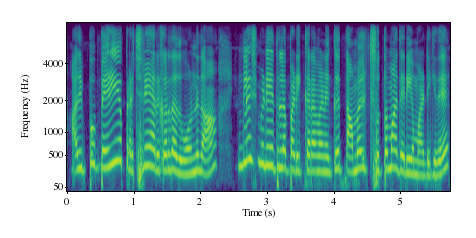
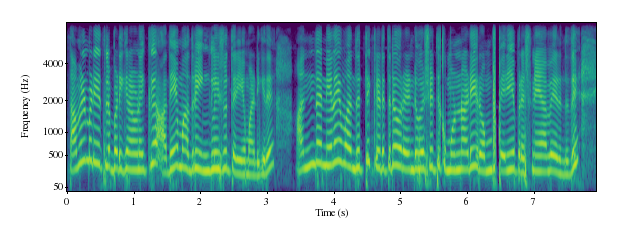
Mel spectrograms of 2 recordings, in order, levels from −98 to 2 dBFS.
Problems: none marked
